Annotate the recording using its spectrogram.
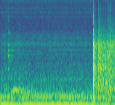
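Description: Chopped onion sizzling in olive oil in a hot saucepan, a steady hiss, with a sharp knock near the end.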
